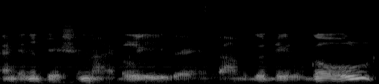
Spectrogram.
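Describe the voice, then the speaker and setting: Dwarf chief, deep and stately, self-important radio drama delivery, muffled sound. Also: male voice, lively intonation, normal speed, vocal fry, warm tone, husky, exaggerated voice. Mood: proud, reminiscing. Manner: grave, declamatory, pompous. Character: proud, grave, self-important dwarf leader. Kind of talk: British radio drama acting. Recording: dull, muffled radio play recording.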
